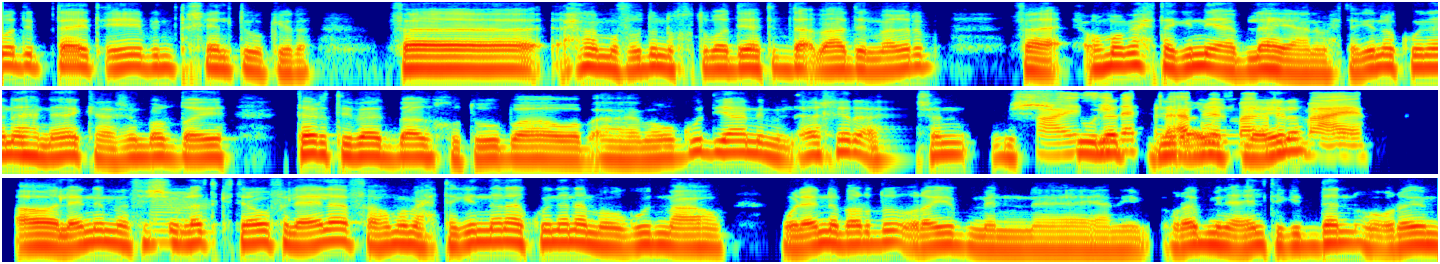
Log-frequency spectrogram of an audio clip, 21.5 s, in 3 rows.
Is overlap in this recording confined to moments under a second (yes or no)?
no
